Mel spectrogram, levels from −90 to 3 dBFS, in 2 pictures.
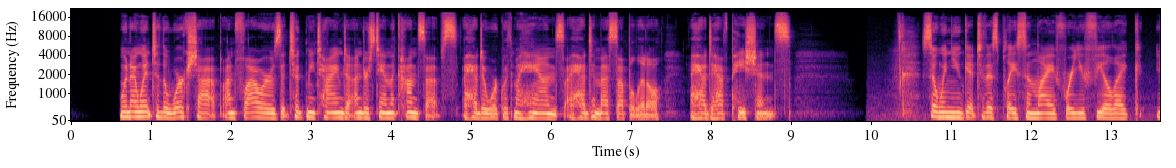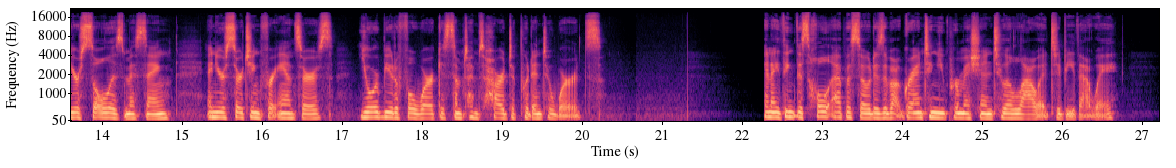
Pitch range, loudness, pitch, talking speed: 155-175 Hz, -12 LUFS, 165 Hz, 185 wpm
